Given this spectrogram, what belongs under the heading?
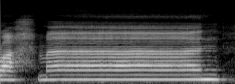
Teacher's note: जैसे हम सूरा रहमान का पहला लफ्ज़ पढ़ते हैं और रहमान, तो मीम को क्यों इतना लंबा किया है, क्योंकि खड़ा ज़बर के बाद नून को साकिन पढ़ना है, मद्दे आरिद लगेगी। फिर हरूफ मद्दा के ऊपर वक्फ आ जाए या हरूफ मद्दा के बाद साकिन हरफ पढ़ा जाए, दोनों सूरतों में मद्दे आरिद लगती है।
